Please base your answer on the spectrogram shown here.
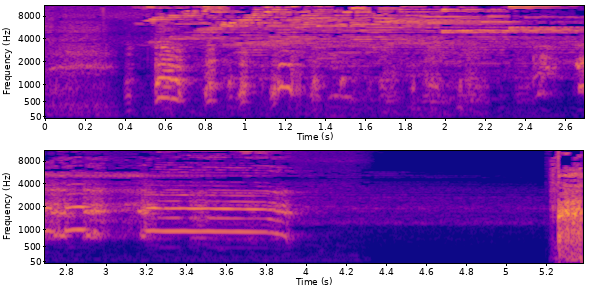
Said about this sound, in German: Äh, Kikeriki, ja.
